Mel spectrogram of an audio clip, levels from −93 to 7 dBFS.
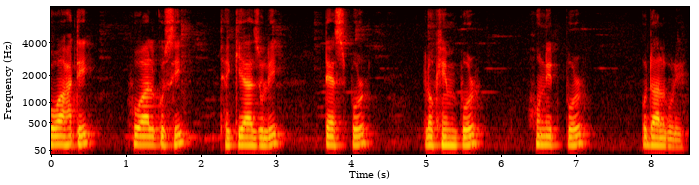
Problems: none marked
